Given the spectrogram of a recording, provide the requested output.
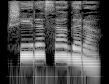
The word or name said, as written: ಕ್ಷೀರಸಾಗರ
